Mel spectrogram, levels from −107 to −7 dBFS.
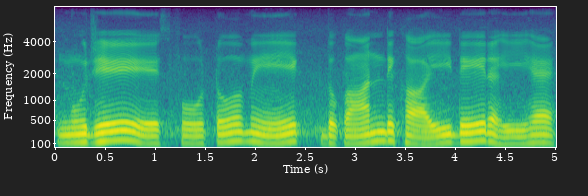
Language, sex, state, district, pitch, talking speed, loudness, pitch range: Hindi, male, Madhya Pradesh, Katni, 120 Hz, 120 wpm, -16 LUFS, 110-135 Hz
